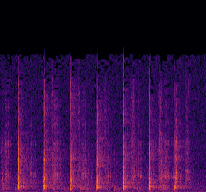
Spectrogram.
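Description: Potatoes being pushed quickly across a mandoline slicer's blade, a crisp slicing stroke about four times a second.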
